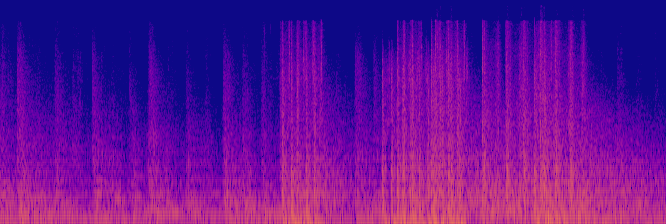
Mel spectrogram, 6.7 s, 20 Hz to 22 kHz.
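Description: Rapid automatic fire from a machine gun loaded with AP incendiary rounds in the VR shooter H3VR, a dense unbroken stream of shots that grows louder and heavier partway through, with no talking.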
